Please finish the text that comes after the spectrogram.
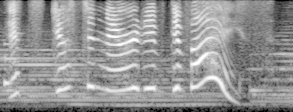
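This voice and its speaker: A woman voicing a tiny childlike fairy companion in a video game, squeaky, chirpy and eager to help. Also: lively intonation, unhurried, loud music behind the voice. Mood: reassuring. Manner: squeaky, chirpy, speaks of herself in third person.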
